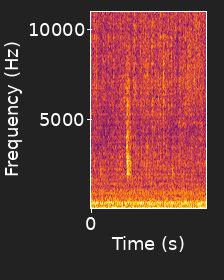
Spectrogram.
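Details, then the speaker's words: Vintage camper freshwater supply after the pump primed and air was purged from the line: a steady, even rush of water with no sputtering or air bursts. The faucet flows normally. "So, that's running really good."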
